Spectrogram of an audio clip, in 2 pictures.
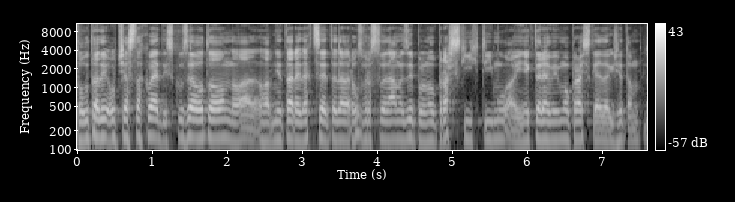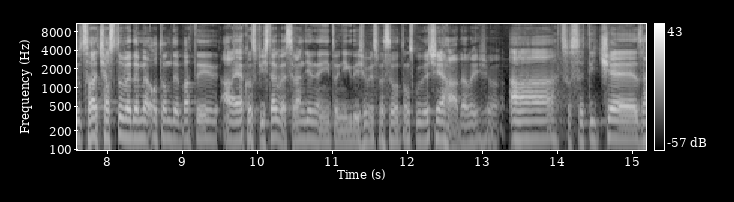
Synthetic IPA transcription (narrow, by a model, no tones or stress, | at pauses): so̞wt̪adɪop̚t͡ʃast̪akovɛːdɪskuzɛot̪omno̞a̰ɦlavɲɛt̪aɾɛdakt͡sɛjɛt̪ɛdaɾozvr̩st̪vɛnaːmɛzɪpl̩no̞pɾaʃskiːxt̪iːmuːʔa̰ʔɪ̰ɲɛk̚t̪ɛɾɛːmɪmo̞pɾaʃskɛːt̪a̰ɡʒɛt̪amdot͡sɛlat͡ʃast̪ovɛdɛmɛʔo̞t̪o̞mdɛbat̪ɪʔa̰lɛjakospiːʃt̪aɡvɛsɾaɲɟɛnɛɲɪt̪o̞ɲɪ̰ɡdɪʒɛbɪsmɛsɛo̞t̪o̞mskut̪ɛt͡ʃɲɛɦa̰ːdalɪʒɛoʔat͡sosɛt̪iːt͡ʃɛza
